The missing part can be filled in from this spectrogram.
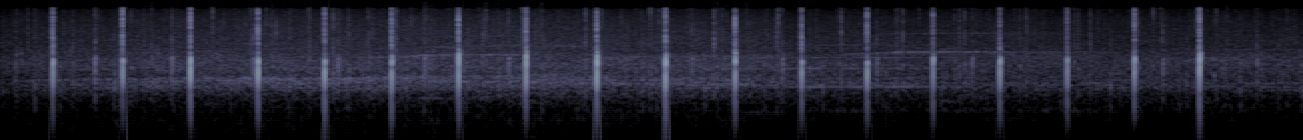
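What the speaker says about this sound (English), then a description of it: "Let's give all our graduates one more round of applause." An audience claps for the graduates at a Westside High School graduation ceremony: sharp, evenly spaced claps ring out in a steady rhythm over a faint hall background, with no voices.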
